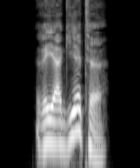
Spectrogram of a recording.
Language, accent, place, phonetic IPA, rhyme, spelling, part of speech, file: German, Germany, Berlin, [ʁeaˈɡiːɐ̯tə], -iːɐ̯tə, reagierte, adjective / verb, De-reagierte.ogg
- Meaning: inflection of reagieren: 1. first/third-person singular preterite 2. first/third-person singular subjunctive II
